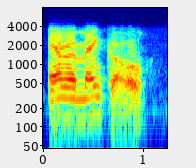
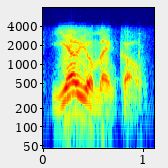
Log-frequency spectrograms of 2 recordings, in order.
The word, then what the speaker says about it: Yeryomenko: Today, if you look him up, you'll see more typically the Ukrainian spelling and pronunciation of his last name, which is Yeryomenko.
